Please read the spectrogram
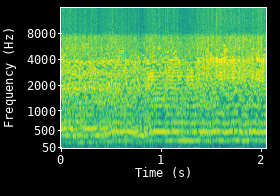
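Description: Many voices chanting together on a long held note, a loud, steady drone.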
